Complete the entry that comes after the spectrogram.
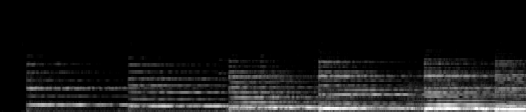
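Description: A rock song's instrumental intro played on Radio Popolare: sustained, effects-laden guitar chords shift step by step about once a second, building steadily in loudness with no voices.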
